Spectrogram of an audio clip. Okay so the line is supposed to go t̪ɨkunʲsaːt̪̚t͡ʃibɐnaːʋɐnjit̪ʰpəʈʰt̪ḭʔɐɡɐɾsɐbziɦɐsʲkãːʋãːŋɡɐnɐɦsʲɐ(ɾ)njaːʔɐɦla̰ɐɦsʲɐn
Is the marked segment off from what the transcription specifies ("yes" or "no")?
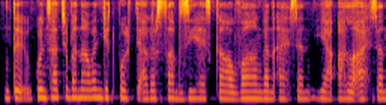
yes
